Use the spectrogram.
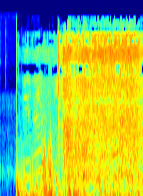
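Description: After a moment of silence, a body belly-flops flat into water with a loud, sudden splash in a splash contest. A second smack follows, then churning water keeps sloshing and hissing to the end.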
